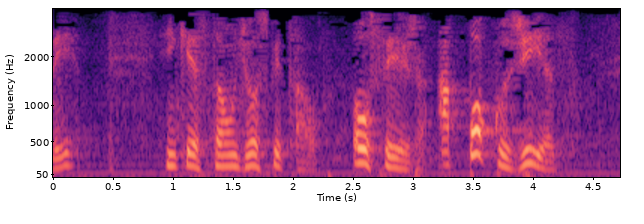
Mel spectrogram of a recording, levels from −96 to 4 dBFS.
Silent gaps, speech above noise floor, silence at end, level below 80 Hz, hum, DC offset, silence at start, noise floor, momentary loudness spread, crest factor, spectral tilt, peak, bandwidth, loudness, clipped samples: none; 24 dB; 0.35 s; -48 dBFS; none; under 0.1%; 0 s; -46 dBFS; 17 LU; 20 dB; -11 dB/octave; -4 dBFS; 4 kHz; -22 LUFS; under 0.1%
